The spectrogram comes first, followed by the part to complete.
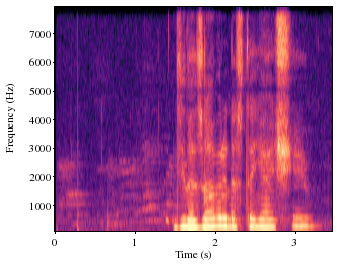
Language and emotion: Russian, neutral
